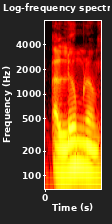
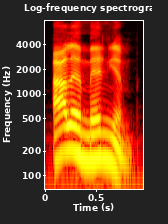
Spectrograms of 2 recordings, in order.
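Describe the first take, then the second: First: The word is said with an American pronunciation. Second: The word is said with a British pronunciation. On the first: The speaker calls it wrong. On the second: The speaker calls it right.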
